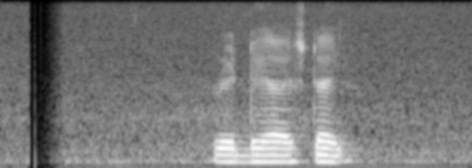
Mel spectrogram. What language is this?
Sinhala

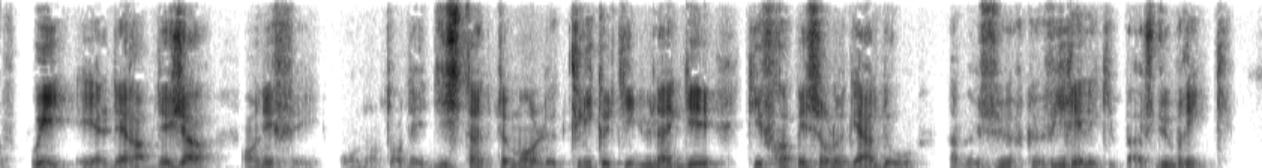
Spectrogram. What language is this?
French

